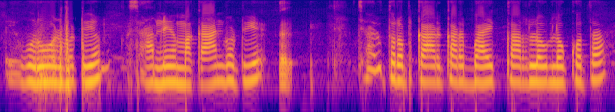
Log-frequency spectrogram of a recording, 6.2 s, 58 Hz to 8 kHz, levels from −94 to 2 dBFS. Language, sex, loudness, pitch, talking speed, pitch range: Bhojpuri, female, -17 LUFS, 220 Hz, 95 wpm, 215-230 Hz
